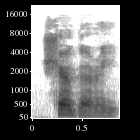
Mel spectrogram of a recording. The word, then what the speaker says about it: sugary: cái gì đó ha sugary drinks này cái này nhìn là s nhưng đọc là chữ S dài nha chữ sung sướng v Việt nhìn thổ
